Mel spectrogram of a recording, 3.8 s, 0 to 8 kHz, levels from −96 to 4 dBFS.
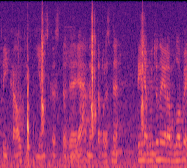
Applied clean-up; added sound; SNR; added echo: none; Clock; -1 dB; none.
